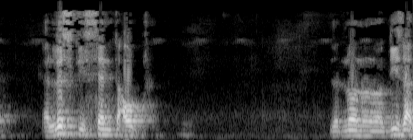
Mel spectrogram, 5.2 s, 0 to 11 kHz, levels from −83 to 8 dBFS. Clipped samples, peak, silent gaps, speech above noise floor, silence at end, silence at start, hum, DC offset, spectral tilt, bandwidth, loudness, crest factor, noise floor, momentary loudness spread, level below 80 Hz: 0.1%; 0 dBFS; none; 45 dB; 0 s; 0 s; none; under 0.1%; -4.5 dB/octave; 9.6 kHz; -13 LUFS; 16 dB; -57 dBFS; 16 LU; -56 dBFS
